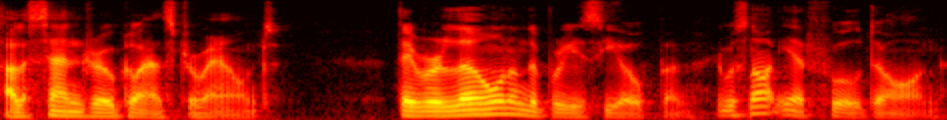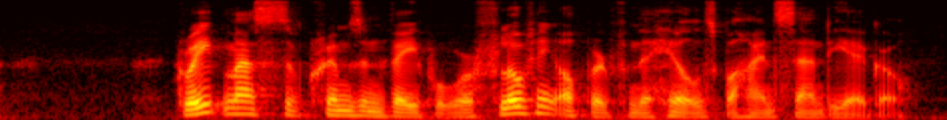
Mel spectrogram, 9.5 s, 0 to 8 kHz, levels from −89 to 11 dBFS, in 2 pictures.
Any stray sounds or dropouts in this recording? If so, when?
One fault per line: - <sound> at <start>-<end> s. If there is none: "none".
none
